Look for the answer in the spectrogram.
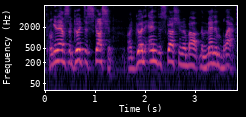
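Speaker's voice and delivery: ordinary talk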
